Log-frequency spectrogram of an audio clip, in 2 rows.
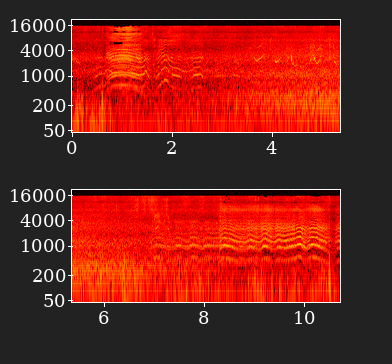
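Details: King penguins during courtship and mating on South Georgia in January 2019 give loud, wavering, trumpet-like calls, rich and pulsing, in two main bursts, while heavy wind roars throughout.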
